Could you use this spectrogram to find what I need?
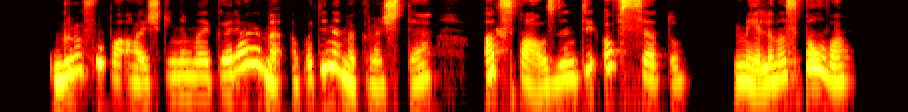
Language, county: Lithuanian, Kaunas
